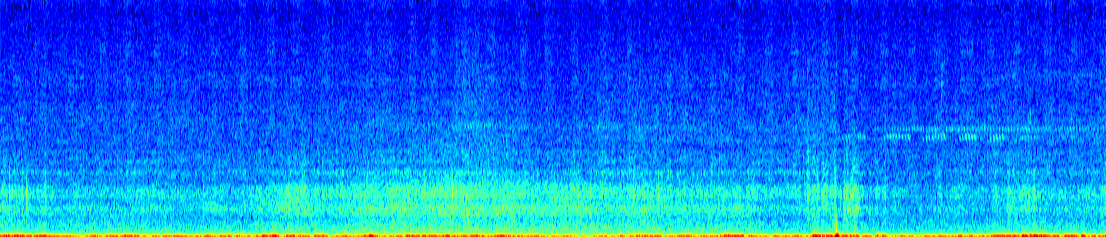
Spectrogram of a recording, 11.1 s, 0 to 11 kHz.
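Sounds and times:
steady hiss: 0.0 - 11.0
wind buffeting microphone: 0.0 - 11.0.

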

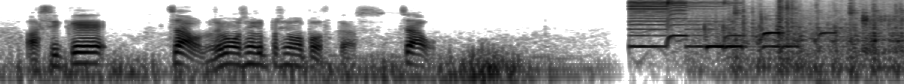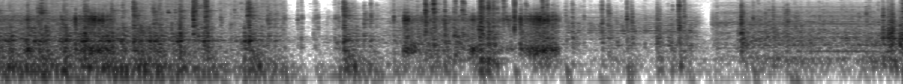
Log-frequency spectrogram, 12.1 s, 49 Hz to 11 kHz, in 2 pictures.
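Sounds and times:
mechanical clicking and rattling: 5.3 - 11.3.

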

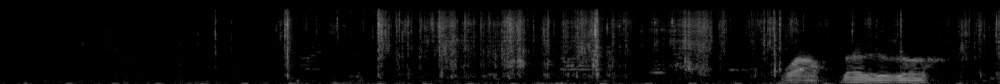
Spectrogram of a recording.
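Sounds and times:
foil card pack crackle: 2.8 - 10.0.

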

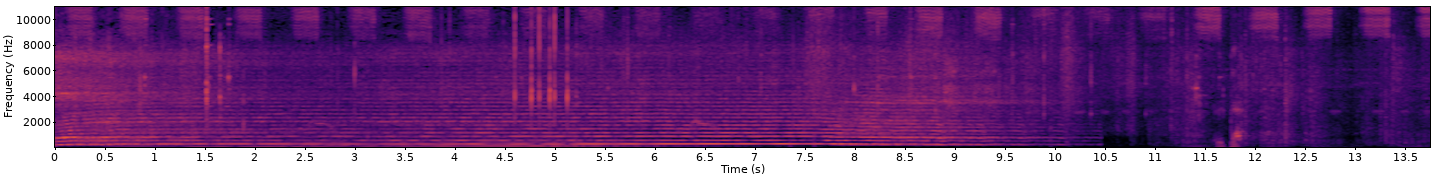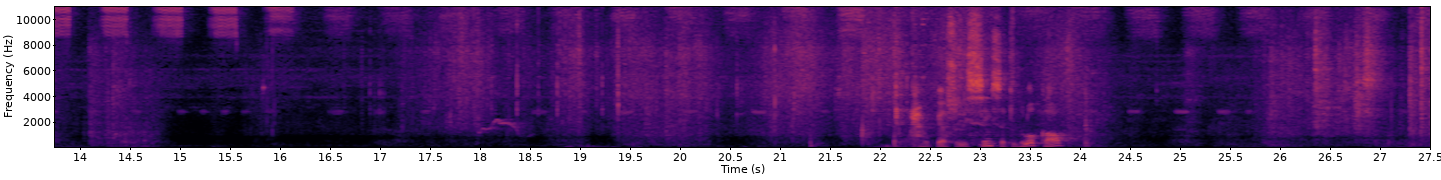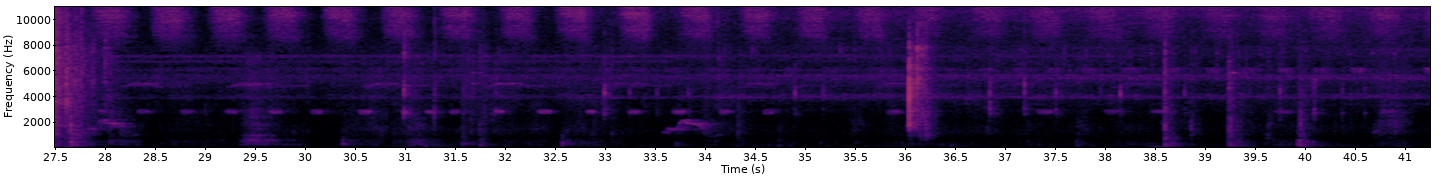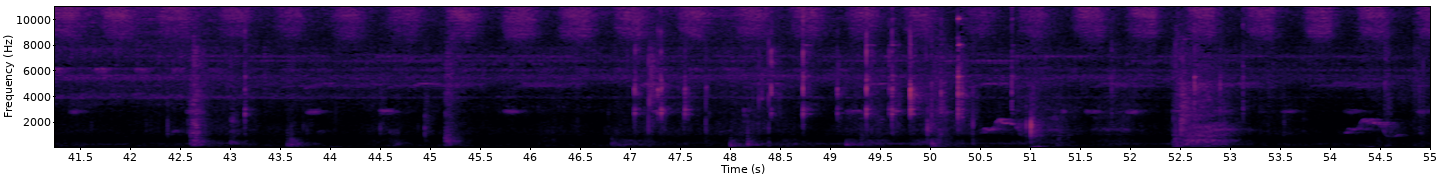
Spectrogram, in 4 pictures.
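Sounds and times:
faint high pulsing chirp: 27.8 - 35.2, 50.4 - 52.3, 53.3 - 55.0.

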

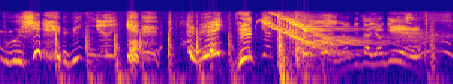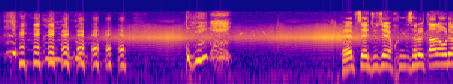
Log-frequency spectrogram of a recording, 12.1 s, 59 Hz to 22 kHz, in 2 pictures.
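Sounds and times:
cartoon insect wings buzzing: 3.4 - 12.0.

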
